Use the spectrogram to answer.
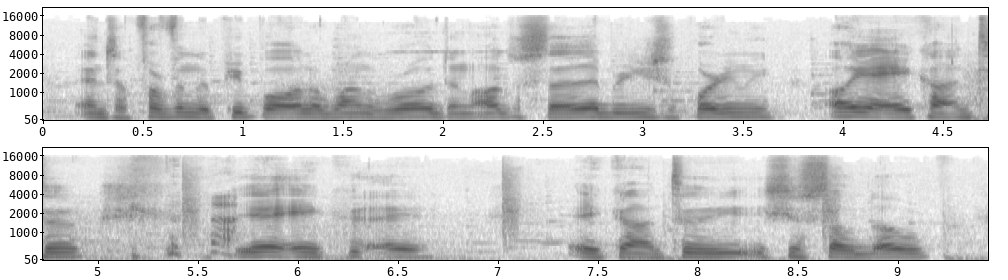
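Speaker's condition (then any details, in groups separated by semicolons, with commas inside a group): Cerebral palsy; cerebral palsy, premature birth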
